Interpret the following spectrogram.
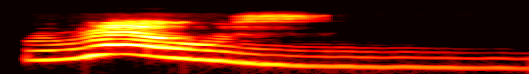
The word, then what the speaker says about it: rose: The S there sounds like letter Z, and it sounds rose. Rose.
